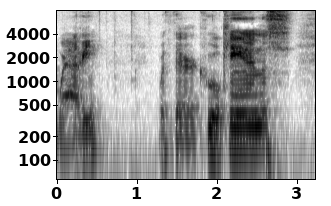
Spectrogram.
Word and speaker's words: Wavvy: I'm assuming it's pronounced Wavy, not Wavvy, with their cool cans.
